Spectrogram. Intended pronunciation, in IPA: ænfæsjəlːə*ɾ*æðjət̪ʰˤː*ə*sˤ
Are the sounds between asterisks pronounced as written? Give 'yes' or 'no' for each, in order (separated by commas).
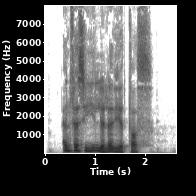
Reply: no, no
